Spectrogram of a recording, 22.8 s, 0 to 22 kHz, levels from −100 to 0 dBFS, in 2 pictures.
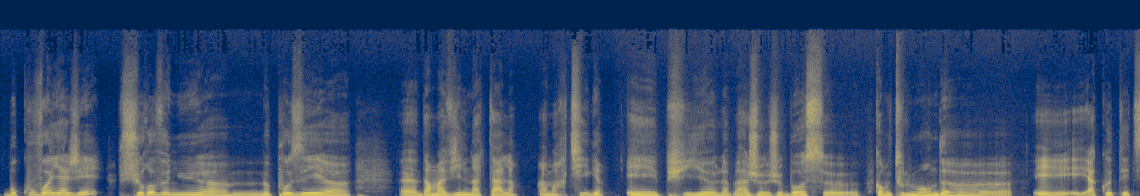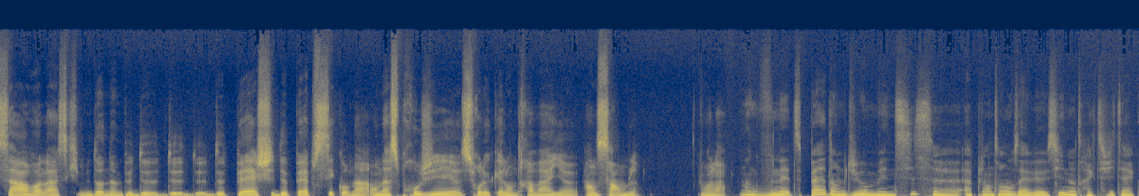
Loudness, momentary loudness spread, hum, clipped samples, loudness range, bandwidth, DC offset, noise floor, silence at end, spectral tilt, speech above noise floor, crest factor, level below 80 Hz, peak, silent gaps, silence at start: -20 LUFS; 6 LU; none; under 0.1%; 2 LU; 16.5 kHz; under 0.1%; -62 dBFS; 0.05 s; -5.5 dB/octave; 43 dB; 18 dB; -52 dBFS; -2 dBFS; none; 0.05 s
